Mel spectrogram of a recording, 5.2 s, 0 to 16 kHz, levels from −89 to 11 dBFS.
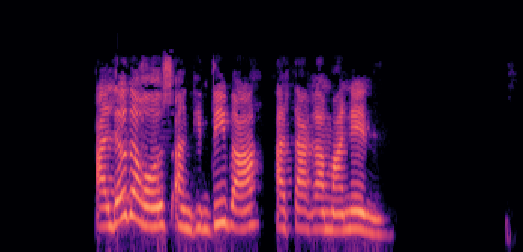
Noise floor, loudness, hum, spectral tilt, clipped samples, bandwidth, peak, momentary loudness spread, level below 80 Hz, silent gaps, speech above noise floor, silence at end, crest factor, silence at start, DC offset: under -90 dBFS; -14 LUFS; none; -3 dB/octave; under 0.1%; 7.8 kHz; 0 dBFS; 7 LU; -64 dBFS; none; over 76 dB; 1.4 s; 16 dB; 0.95 s; under 0.1%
